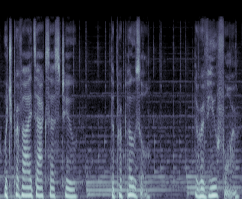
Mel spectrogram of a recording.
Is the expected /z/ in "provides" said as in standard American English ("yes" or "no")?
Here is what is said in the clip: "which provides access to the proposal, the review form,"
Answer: yes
